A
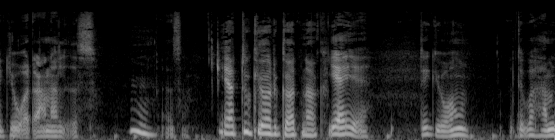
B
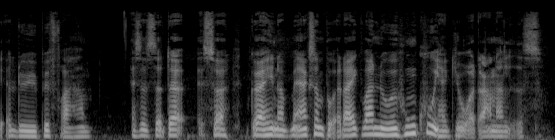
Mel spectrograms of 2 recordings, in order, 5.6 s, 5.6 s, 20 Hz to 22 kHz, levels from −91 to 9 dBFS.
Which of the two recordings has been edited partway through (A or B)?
B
